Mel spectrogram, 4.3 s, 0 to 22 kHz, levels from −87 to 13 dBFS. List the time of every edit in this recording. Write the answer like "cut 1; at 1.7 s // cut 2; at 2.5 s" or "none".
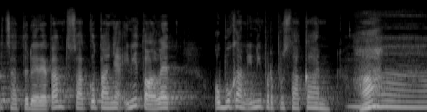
none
